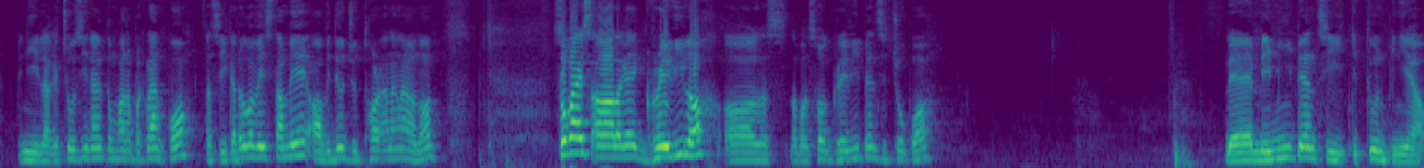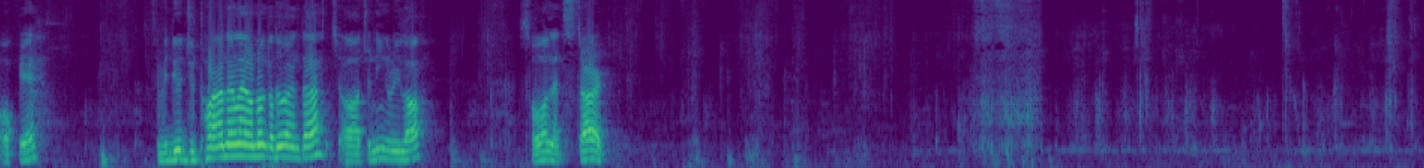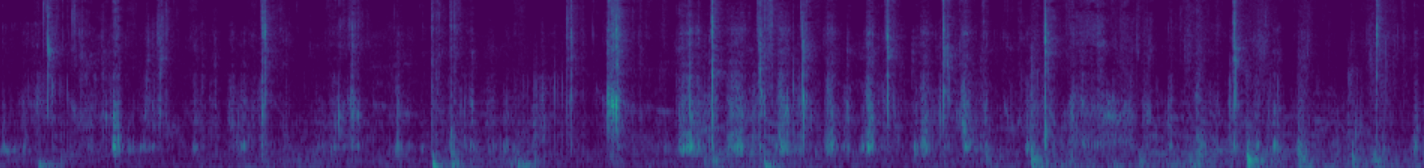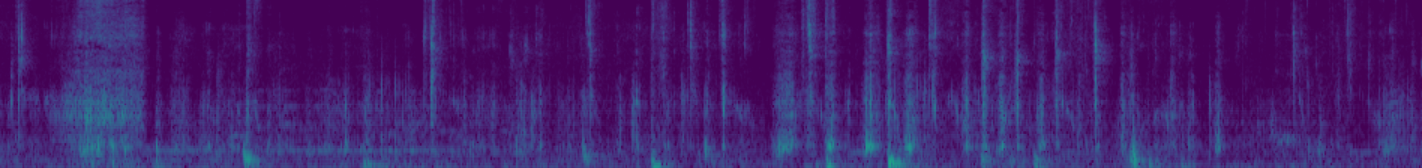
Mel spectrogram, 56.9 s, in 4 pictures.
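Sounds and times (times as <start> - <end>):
person chewing food: 14.6 - 56.9.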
